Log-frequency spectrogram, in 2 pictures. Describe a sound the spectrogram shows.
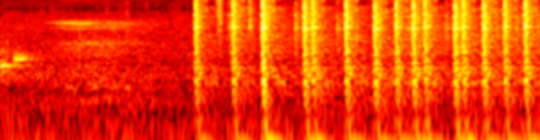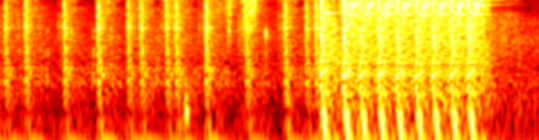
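Wooden walls are built with rapid clacking knocks.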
